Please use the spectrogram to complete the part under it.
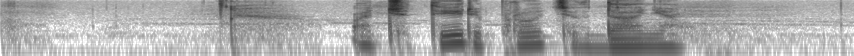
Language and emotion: Russian, neutral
